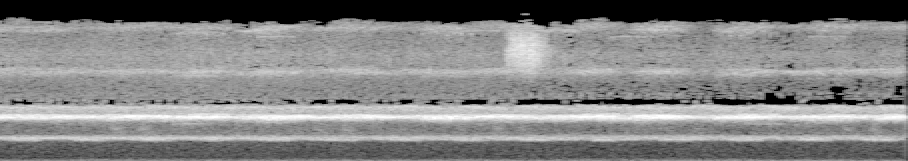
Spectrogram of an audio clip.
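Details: Night-time crickets of a New England summer keep up a smooth, unbroken high trill in two layers; a single short hiss rises above it midway, otherwise just the constant ringing.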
